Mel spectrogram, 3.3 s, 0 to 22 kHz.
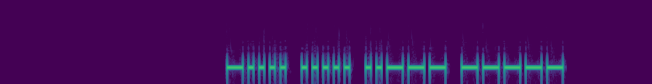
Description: Morse code, heard as a keyed tone, about 44 wpm, 700 Hz. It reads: 6520
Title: Numbers - 4-Digit 45wpm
